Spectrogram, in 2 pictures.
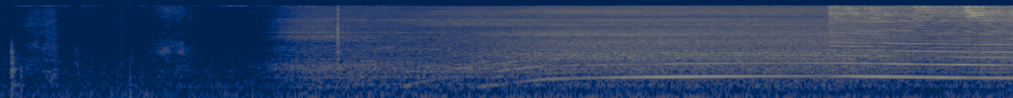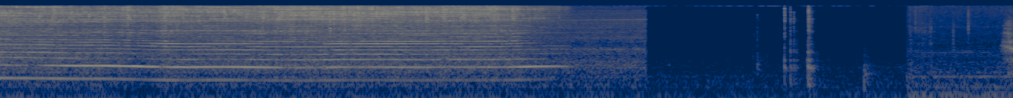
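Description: Router table with a straight bit: the router motor comes up to speed in a rising whine about four to five seconds in, then cuts a rabbet along the edge of a plywood panel, adding a loud hiss of cutting wood for several seconds while the motor's pitch sags slightly under load, before the sound stops near the end.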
